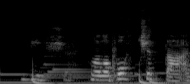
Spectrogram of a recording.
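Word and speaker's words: Naoise: go we're going to butcher it again nice noce stolen that is not correct I'm going to check how you pronounce that Nisha Nisha well I butched that I got that completely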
